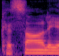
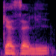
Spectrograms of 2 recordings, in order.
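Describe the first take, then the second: First: The surname is said with an English pronunciation. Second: The surname is said with a French pronunciation. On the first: "in English" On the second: "in French"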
